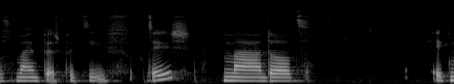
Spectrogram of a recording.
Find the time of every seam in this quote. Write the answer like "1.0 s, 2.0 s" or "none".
1.5 s, 2.0 s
